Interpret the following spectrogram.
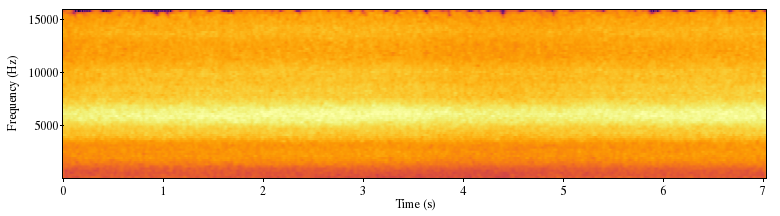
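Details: Massed chorus of 17-year periodical cicadas, brood XIV, in Frankfort, central Kentucky, June 2008, about two weeks after mass emergence in late May; a steady, unbroken high-pitched hiss-like drone holds constant throughout, quieter than at peak.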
